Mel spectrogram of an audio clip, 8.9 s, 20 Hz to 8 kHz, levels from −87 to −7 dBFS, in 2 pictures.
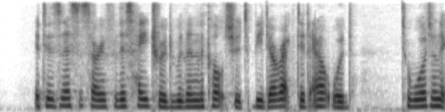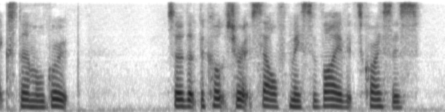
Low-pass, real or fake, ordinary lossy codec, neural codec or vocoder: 7.2 kHz; fake; AAC, 48 kbps; codec, 16 kHz, 1.1 kbps, Voila-Tokenizer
